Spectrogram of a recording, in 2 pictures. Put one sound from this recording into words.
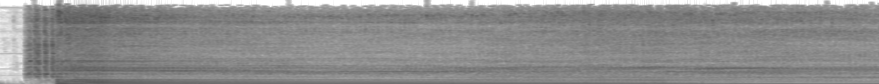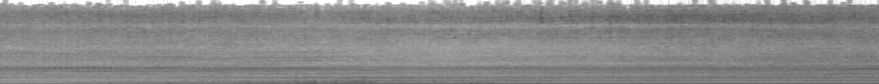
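A motorcycle engine starts with a roar and settles into a deep, loud, rumbling idle.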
